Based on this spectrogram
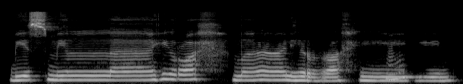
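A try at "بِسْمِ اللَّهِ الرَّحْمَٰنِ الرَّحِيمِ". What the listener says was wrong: Kita ulang Ibu basmalahnya. Jangan bismillahirrahman. Nanti tanda tasydid pada huruf ro-nya seperti hilang. Hirro. Ditekan huruf ro-nya. Bismillahirrahmanirrahim.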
